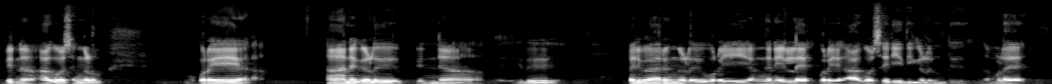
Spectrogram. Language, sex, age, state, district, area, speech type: Malayalam, male, 30-45, Kerala, Kasaragod, rural, spontaneous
